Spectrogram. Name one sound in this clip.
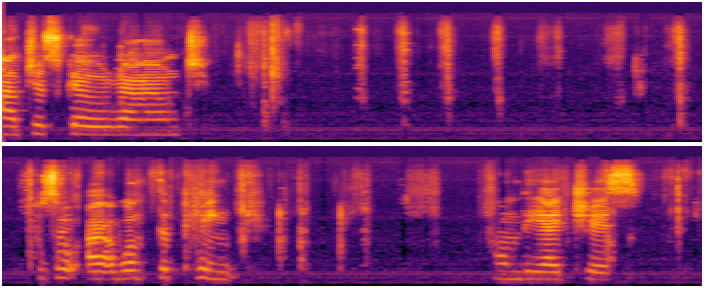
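Stiff paper rustles and creases under pressing fingers.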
